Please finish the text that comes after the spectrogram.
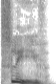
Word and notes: sleeve: British English

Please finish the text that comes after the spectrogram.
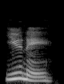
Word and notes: uni-: British English

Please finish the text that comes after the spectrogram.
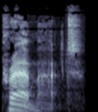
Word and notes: prayer mat: British English

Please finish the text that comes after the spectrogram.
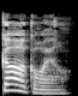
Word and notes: gargoyle: British English

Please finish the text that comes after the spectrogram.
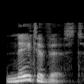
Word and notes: nativist: British English

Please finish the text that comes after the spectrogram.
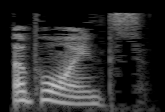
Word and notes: appoints: British English

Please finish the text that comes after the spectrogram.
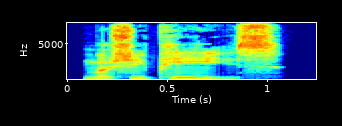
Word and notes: mushy peas: American English

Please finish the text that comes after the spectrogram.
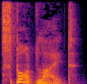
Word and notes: spotlight: British English

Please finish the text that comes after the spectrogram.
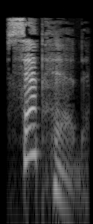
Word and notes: saphead: British English

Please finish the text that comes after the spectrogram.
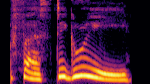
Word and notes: first degree: British English

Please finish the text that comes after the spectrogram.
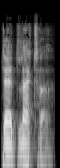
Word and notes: dead letter: British English

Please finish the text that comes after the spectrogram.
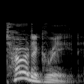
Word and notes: tardigrade: British English

